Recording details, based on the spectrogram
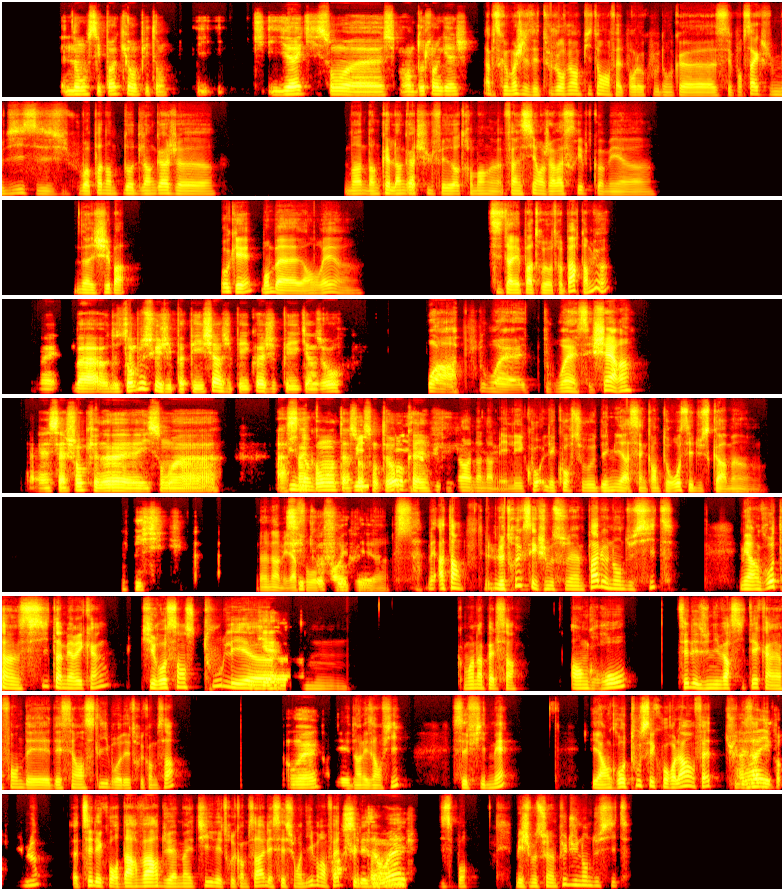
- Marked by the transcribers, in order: chuckle; in English: "scam"; chuckle; other noise
- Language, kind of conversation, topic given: French, unstructured, Comment la technologie change-t-elle notre façon d’apprendre aujourd’hui ?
